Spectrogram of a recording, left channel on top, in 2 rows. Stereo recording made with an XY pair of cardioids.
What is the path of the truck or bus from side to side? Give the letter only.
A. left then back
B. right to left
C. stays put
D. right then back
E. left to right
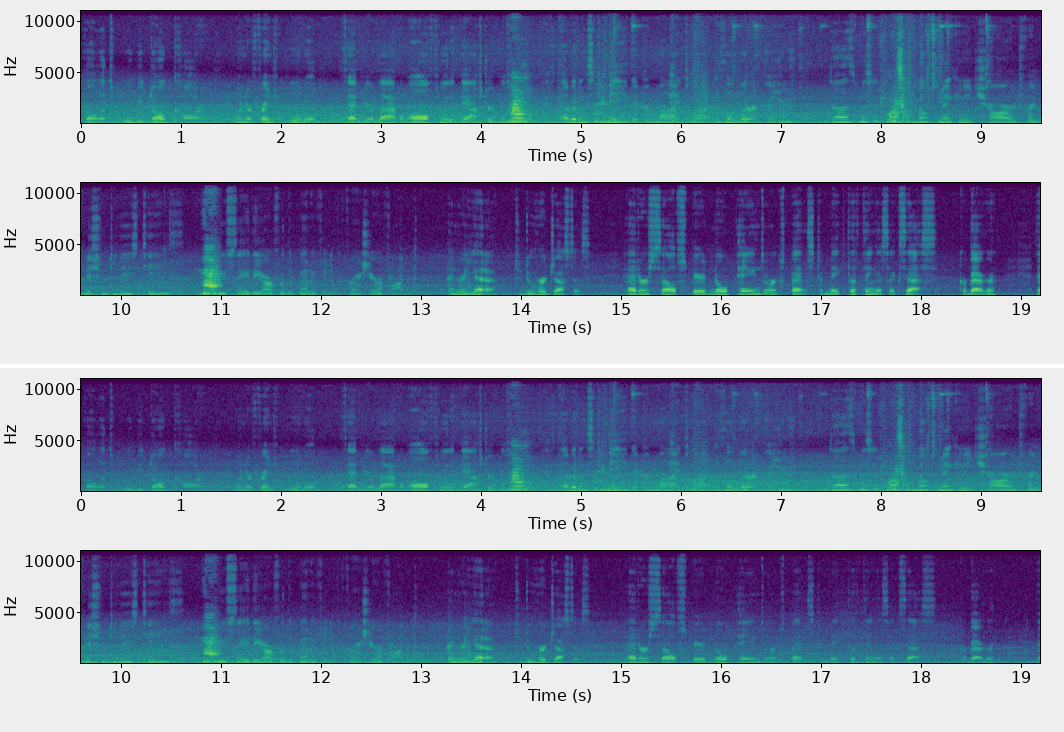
E.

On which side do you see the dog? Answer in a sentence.
You can hear the dog on the left.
